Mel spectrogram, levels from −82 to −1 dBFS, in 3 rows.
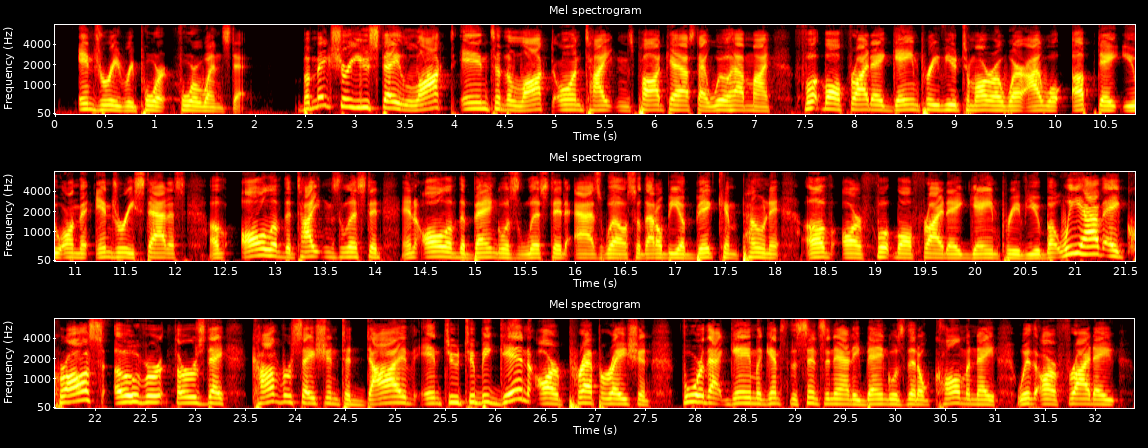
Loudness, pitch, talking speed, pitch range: -18 LUFS, 155 Hz, 160 wpm, 145-185 Hz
